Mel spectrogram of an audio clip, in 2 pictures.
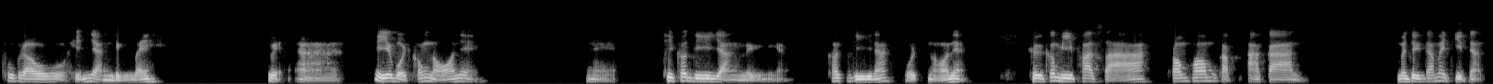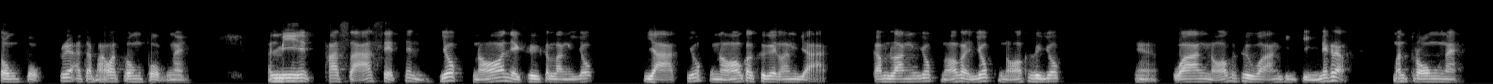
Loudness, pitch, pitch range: -18 LUFS, 135 Hz, 120-145 Hz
